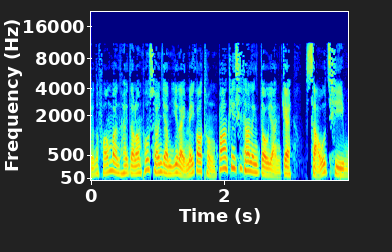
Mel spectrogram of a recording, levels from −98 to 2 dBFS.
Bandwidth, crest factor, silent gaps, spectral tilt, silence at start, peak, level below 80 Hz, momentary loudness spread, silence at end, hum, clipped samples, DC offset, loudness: 11.5 kHz; 18 dB; none; -5.5 dB/octave; 0 s; -6 dBFS; -62 dBFS; 3 LU; 0 s; none; under 0.1%; under 0.1%; -25 LUFS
